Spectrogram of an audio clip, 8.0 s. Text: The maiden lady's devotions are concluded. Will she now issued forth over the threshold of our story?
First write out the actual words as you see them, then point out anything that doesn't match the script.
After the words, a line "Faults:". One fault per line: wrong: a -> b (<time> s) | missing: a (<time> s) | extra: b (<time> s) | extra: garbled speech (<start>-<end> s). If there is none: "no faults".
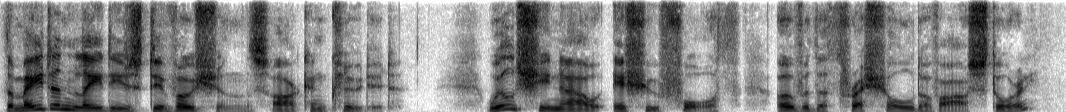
The maiden lady's devotions are concluded. Will she now issue forth over the threshold of our story?
Faults:
wrong: issued -> issue (4.6 s)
